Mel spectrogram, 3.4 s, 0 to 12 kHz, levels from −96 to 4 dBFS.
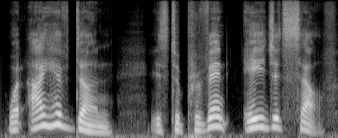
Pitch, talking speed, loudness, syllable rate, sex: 150 Hz, 160 wpm, -19 LUFS, 4.4 syllables/s, male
